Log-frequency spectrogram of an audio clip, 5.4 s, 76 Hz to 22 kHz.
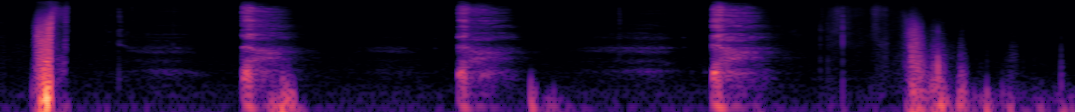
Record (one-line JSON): {"three_cough_length": "5.4 s", "three_cough_amplitude": 25970, "three_cough_signal_mean_std_ratio": 0.22, "survey_phase": "alpha (2021-03-01 to 2021-08-12)", "age": "18-44", "gender": "Female", "wearing_mask": "No", "symptom_none": true, "smoker_status": "Never smoked", "respiratory_condition_asthma": false, "respiratory_condition_other": false, "recruitment_source": "REACT", "submission_delay": "1 day", "covid_test_result": "Negative", "covid_test_method": "RT-qPCR"}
